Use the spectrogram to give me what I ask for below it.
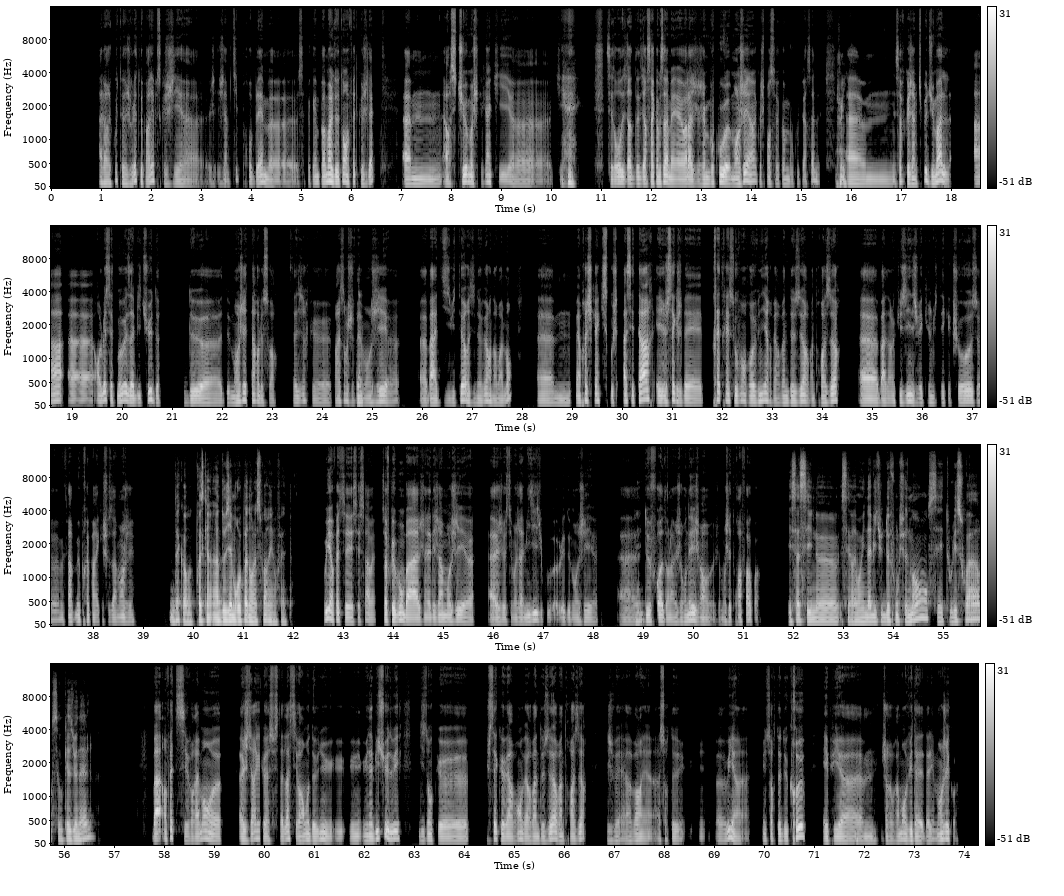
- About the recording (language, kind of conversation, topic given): French, advice, Comment arrêter de manger tard le soir malgré ma volonté d’arrêter ?
- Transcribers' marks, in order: chuckle; laughing while speaking: "Oui"; tapping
